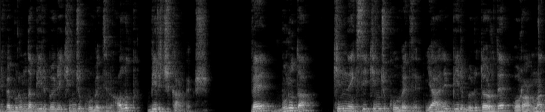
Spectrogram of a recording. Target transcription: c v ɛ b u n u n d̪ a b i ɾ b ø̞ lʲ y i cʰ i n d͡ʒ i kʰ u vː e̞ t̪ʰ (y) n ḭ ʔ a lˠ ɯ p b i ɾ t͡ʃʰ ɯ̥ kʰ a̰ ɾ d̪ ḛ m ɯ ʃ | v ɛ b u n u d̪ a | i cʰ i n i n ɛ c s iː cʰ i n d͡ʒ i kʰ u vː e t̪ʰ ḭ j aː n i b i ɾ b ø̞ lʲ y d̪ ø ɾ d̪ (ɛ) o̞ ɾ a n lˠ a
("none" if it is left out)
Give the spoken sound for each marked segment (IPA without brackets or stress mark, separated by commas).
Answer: i, ɛ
